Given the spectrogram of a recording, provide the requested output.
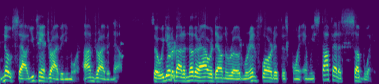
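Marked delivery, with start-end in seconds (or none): none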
